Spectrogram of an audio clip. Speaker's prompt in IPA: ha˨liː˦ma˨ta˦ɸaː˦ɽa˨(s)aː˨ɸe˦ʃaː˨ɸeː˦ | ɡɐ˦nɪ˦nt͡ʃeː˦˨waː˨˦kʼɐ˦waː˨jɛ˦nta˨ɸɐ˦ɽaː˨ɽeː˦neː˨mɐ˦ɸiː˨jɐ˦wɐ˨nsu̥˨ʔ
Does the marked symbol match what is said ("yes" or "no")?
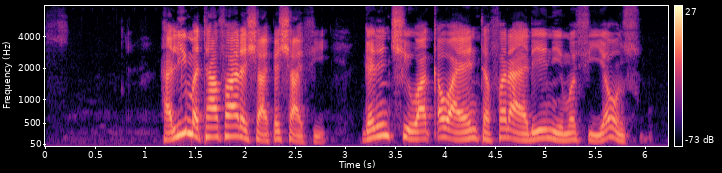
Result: no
